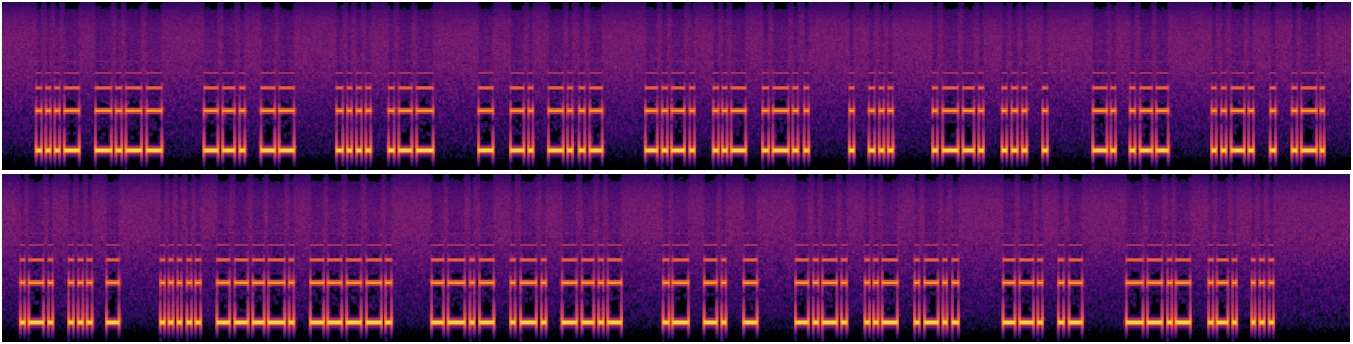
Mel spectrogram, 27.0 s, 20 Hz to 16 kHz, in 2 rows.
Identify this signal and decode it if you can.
Morse code, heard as a keyed tone, hand-sent with a straight key, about 25 wpm, 460 Hz. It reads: VY GM HW TNX CUL ES PSE NW FER RST 599 QRQ ANT CUL GA QRS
